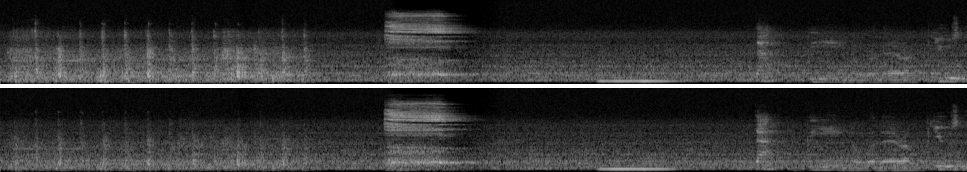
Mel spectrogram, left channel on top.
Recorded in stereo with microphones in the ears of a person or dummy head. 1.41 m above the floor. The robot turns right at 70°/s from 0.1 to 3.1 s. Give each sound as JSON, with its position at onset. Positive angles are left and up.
{"t": 3.8, "sound": "breathing", "side_deg": -70, "distance_m": 4.5}
{"t": 6.0, "sound": "a phone buzzing", "side_deg": 25, "distance_m": 1.0}
{"t": 7.5, "sound": "a man speaking", "side_deg": -55, "distance_m": 5.0}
